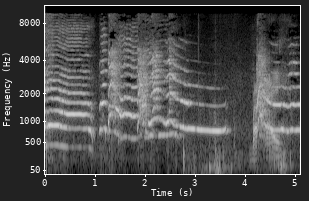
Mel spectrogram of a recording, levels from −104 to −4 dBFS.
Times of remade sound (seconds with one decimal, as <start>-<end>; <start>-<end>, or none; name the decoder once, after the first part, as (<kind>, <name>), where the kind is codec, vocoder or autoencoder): none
